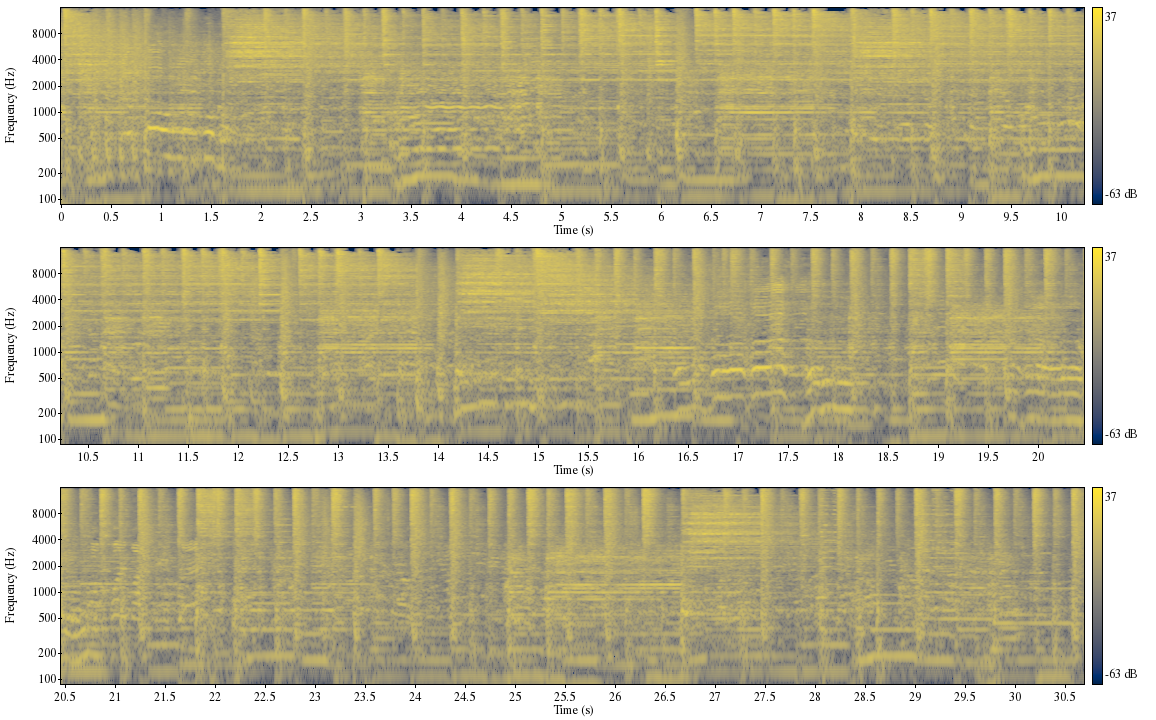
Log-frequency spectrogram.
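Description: Live rock band playing: electric guitar and bass over a drum kit, with a steady beat.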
